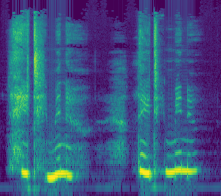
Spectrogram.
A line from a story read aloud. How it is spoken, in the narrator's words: whispered heartbrokenly through her tears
